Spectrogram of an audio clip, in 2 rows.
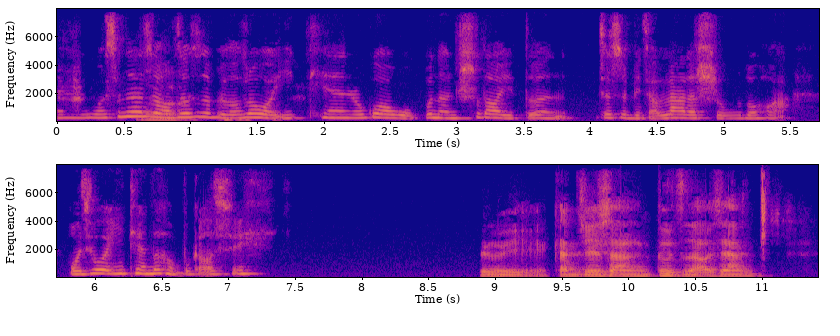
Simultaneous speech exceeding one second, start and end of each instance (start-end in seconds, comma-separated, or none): none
